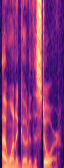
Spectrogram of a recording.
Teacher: But naturally, we stress want, go, and store. The twos are de-emphasized and reduced, often sounding like a quick t, or even just blending into the next word. So it articulates more like, I want to go to the store.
